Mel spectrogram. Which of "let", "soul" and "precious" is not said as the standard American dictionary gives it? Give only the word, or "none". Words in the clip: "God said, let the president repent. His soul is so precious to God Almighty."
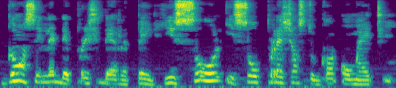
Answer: none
